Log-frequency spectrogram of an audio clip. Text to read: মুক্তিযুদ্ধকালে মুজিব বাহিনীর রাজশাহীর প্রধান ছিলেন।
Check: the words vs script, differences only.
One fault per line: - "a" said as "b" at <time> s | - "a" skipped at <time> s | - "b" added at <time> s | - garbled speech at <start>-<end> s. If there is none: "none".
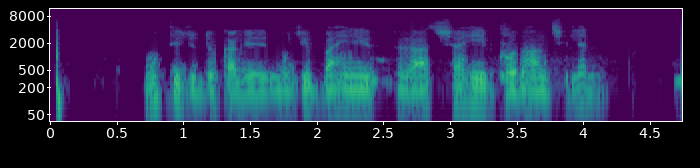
none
